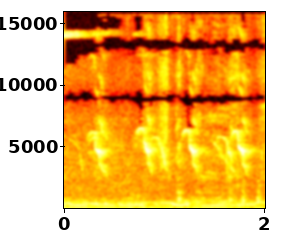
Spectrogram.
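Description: Racing pigeons cooing in a breeding loft: overlapping, wavering low coos, with a run of short high chirps over them.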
